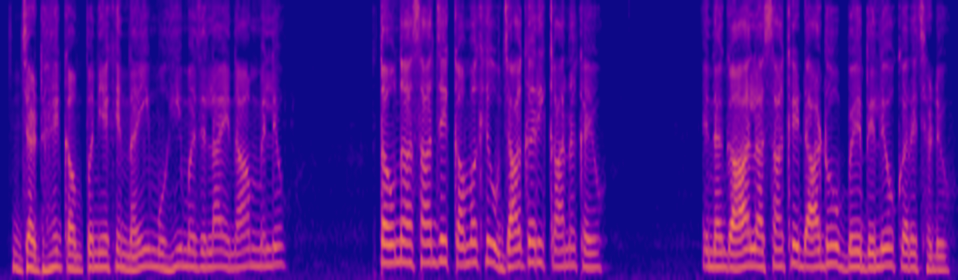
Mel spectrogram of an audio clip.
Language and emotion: Sindhi, sad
